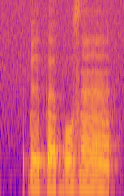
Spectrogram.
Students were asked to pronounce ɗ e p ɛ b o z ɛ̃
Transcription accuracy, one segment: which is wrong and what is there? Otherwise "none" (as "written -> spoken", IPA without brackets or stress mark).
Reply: none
